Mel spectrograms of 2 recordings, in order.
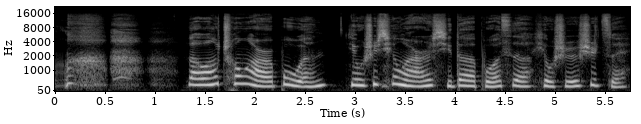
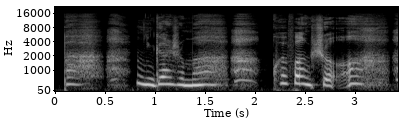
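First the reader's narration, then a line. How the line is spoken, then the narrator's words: Breathless, panting. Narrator (Chinese): 曲颖呼吸有点娇喘道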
